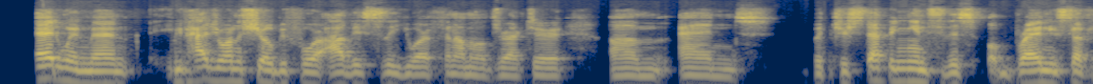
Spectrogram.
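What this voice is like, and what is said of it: Slightly sore, raspy voice. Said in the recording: “My voice is still sort of a little sore and raspy.”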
